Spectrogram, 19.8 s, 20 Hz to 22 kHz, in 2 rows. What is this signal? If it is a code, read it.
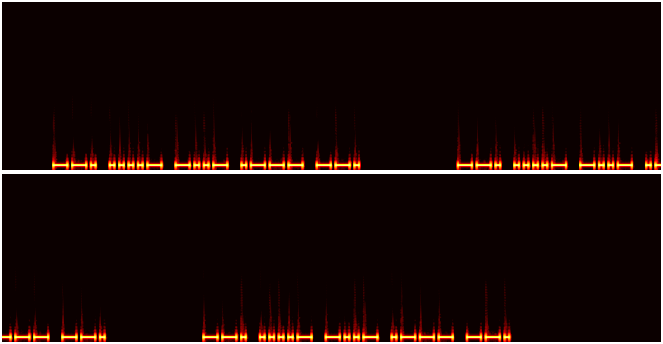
Morse code, heard as a keyed tone, about 17 wpm, 700 Hz. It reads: G4XJG G4XJG G4XJG
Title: DXCC-100 Call Signs - 5 Characters - Repeated 3x - 17wpm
